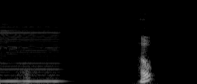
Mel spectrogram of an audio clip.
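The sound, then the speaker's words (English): An electronic cane buzzes in a cramped room with a steady, low, rough drone for about half a second, then goes quiet before one brief, louder burst of sound. “Because it's buzzing away like crazy because obviously I'm in a cramped room here.”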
